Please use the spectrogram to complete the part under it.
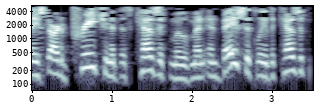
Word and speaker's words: Keswick: Then there was the Keswick Convention, and that's Keswick, but don't pronounce the W.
